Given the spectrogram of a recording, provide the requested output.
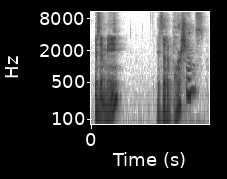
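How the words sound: It is said with an exaggeratedly surprised tone.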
